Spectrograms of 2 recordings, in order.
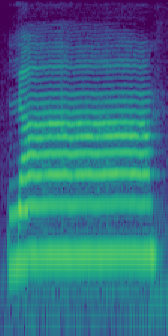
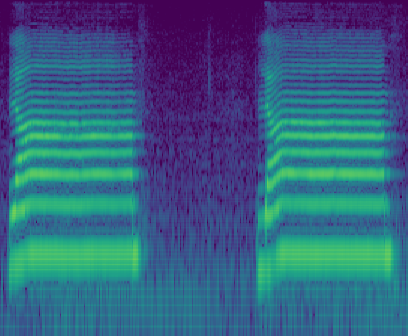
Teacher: جو آخری داڑھ ہوگی اس داڑھ کے ساتھ اور اس کے ساتھ والے دانتوں کے ساتھ جب زبان کا کنارہ لگے گا تو لام ادا ہوگا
